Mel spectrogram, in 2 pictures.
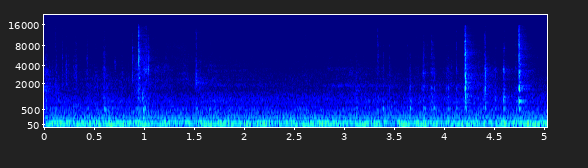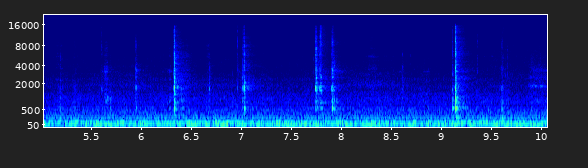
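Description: Scattered small clicks and taps, about eight of them, from hands working plastic wire connectors and the circuit-board panel of a garage door opener, over a steady low hum.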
